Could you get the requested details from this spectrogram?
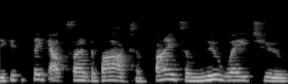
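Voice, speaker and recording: Her voice somewhat breathy, a woman talks at a fairly quick clip. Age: 60s. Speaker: professional organizer. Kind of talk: interview.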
